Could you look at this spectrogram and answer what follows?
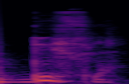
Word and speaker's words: buffle: Un buffle. Not un buffle. Un buffle. It's like buffle. Buffle. And same, it ends with a silent E that you don't pronounce. Un buffle.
